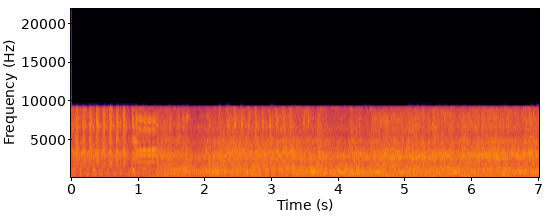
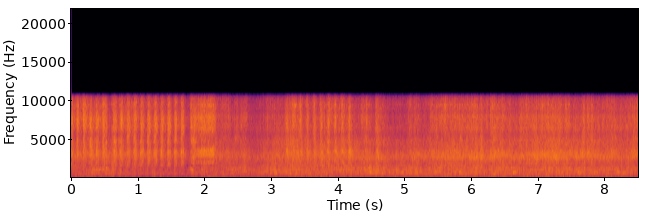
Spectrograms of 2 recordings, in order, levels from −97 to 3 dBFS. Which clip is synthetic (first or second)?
second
